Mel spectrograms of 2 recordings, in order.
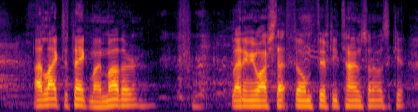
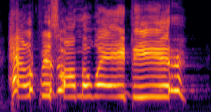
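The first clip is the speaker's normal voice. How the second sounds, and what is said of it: Imitates an old grandma character's voice. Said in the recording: “Robin Williams, dressed as an old grandma ... It was a good impression”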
